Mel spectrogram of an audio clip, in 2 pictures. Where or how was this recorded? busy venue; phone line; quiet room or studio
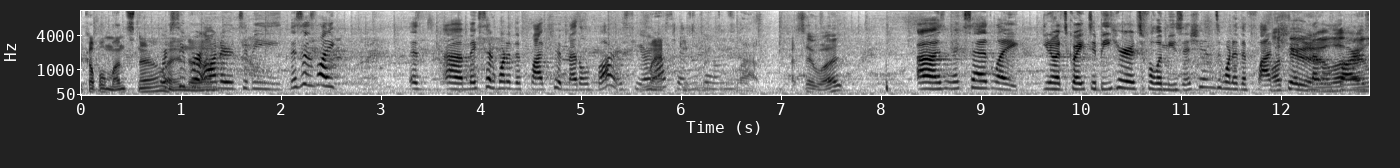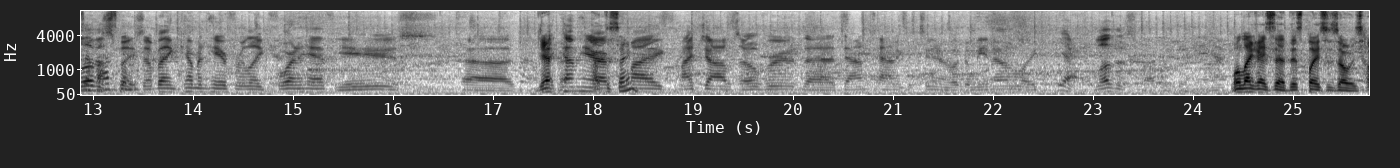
busy venue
